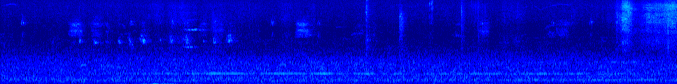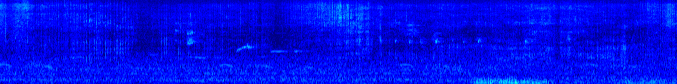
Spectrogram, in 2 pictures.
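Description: Leaves rustle in a breeze, rising and falling in gusts.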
